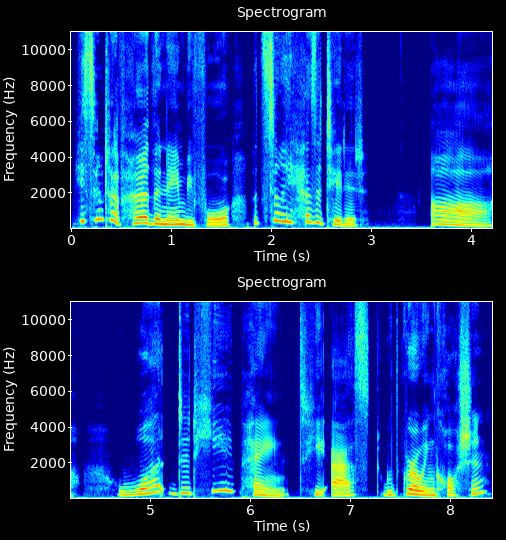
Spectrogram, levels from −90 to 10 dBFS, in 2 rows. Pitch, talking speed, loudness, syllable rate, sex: 255 Hz, 150 wpm, -20 LUFS, 4.7 syllables/s, female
